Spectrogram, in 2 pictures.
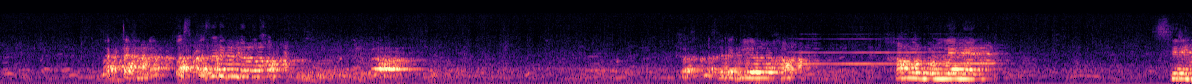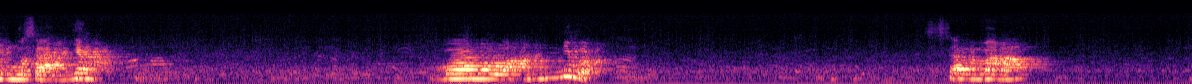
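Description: A man speaks slowly into a microphone over a loudspeaker, in short phrases with pauses.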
